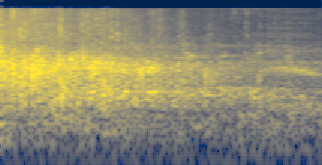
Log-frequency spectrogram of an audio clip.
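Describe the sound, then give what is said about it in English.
A church audience claps together in a dense, steady wash of applause, then eases off slightly toward the end. “We're, we're clapping, folks.”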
